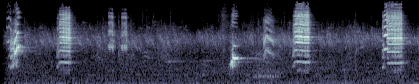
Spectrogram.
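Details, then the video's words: Several tropical birds give short, bright chirps and squeaky bursts every second or two, some harsh and buzzy, over a steady high hiss of insects. "tropical bird sounds"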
